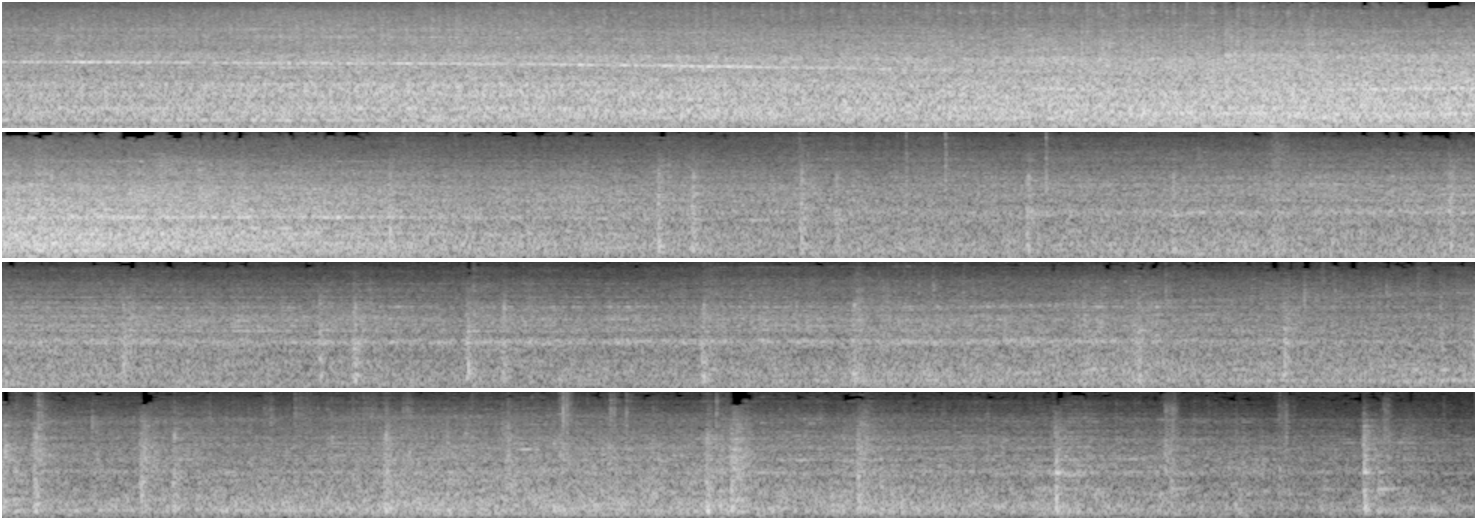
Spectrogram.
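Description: Diesel locomotive passing with its train: the engine is loudest about seven seconds in, then the coaches roll by with repeated clicks of wheels over rail joints, fading near the end.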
